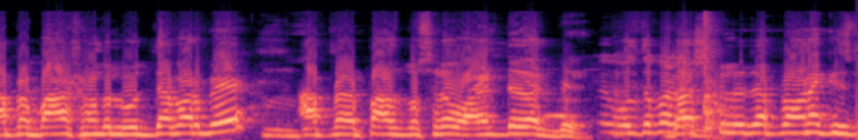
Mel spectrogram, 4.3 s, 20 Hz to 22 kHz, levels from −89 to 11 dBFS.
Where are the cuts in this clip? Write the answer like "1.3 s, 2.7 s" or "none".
3.1 s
